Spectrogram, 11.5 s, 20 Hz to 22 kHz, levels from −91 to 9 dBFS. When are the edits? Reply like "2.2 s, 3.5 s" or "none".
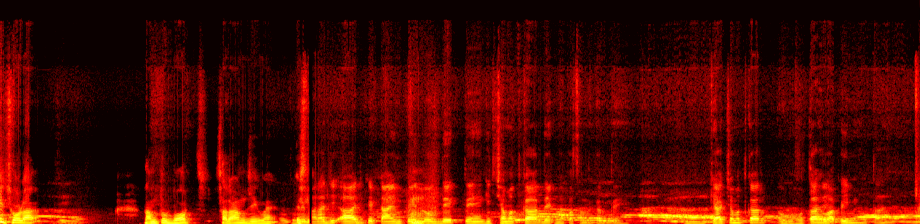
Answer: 3.8 s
